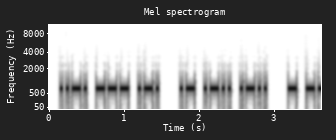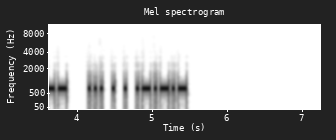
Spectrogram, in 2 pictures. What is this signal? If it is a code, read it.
Morse code, heard as a keyed tone, about 30 wpm, 700 Hz. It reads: FOR ALL TO SEE.
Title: Sentences from Top 1200 Words 30wpm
